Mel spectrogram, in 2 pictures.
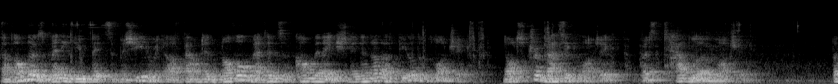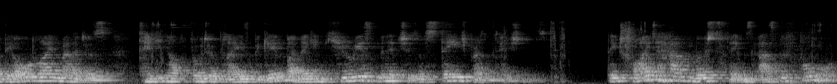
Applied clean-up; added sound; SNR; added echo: neural separator model SepFormer DNS4.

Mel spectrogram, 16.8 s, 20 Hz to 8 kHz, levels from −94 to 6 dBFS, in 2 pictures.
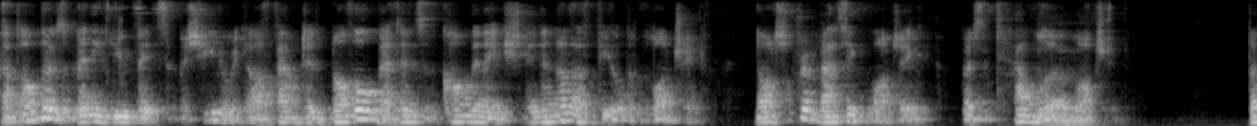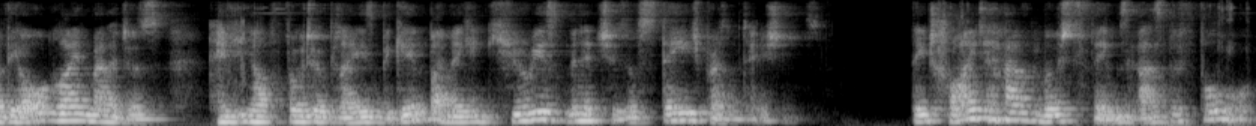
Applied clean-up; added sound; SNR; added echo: neural mask model DeepFilterNet 3.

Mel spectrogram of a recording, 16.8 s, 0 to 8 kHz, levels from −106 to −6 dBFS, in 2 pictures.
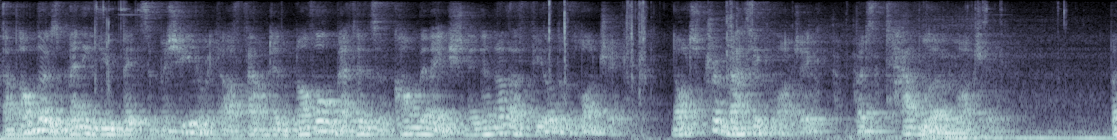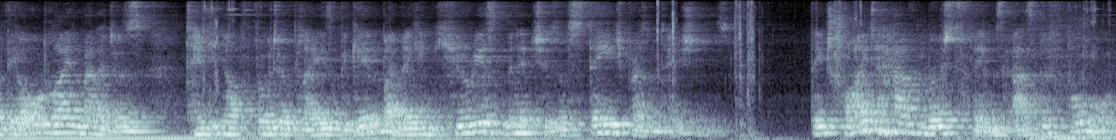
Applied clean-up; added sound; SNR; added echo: none; Rattle / Engine starting / Car; 12 dB; reverberation time 1.3 s.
